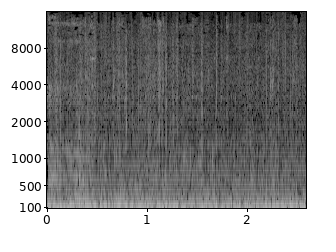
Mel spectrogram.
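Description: A loud, rough car engine rumbles, a deep, throaty roar that stays strong for a few seconds, mixed with gusty wind noise and no voices.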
